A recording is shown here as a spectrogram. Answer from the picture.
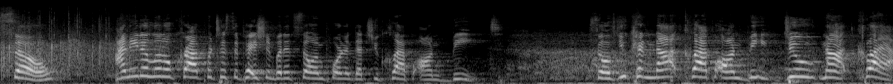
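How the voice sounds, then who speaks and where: A woman's raised, projected voice, high-pitched and animated, at a moderate pace amid noticeable background noise. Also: ordinary pitch variation. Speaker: school staff member. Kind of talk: event presentation. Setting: church, stage with audience.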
